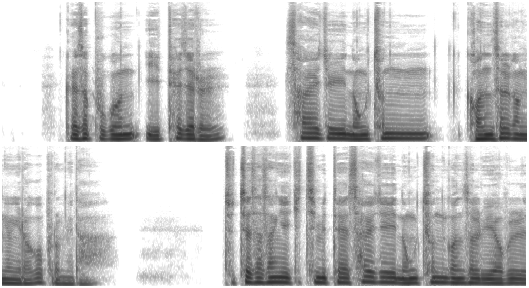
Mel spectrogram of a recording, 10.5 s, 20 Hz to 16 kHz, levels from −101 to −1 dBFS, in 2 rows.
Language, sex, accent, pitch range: Korean, male, native, 100-120 Hz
